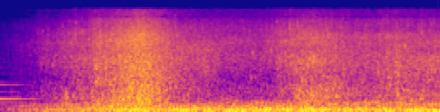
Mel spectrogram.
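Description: Heavy ocean surf breaking and washing, swelling over the first second and a half and then running on steadily.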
